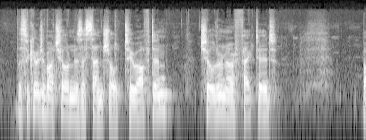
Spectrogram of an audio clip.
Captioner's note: speaking French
